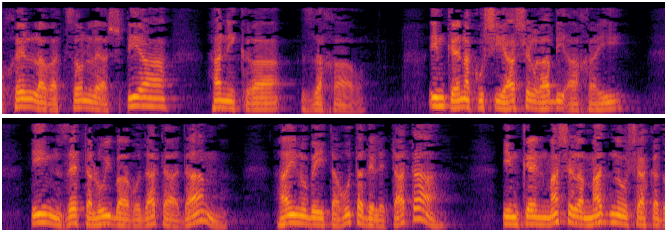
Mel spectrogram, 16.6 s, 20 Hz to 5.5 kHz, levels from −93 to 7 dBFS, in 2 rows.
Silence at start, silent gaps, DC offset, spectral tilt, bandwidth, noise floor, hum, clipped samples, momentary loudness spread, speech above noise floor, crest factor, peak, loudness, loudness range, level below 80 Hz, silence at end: 0 s; none; under 0.1%; -8.5 dB/octave; 5 kHz; -62 dBFS; none; under 0.1%; 10 LU; 41 dB; 18 dB; -4 dBFS; -22 LUFS; 3 LU; -52 dBFS; 0 s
